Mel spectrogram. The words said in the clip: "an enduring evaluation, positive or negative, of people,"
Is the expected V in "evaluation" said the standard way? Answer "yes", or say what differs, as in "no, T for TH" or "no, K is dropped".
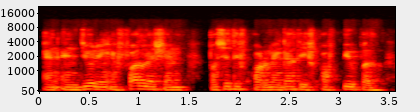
no, F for V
